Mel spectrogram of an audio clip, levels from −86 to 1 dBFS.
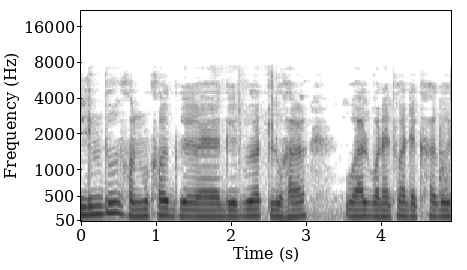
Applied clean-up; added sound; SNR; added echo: none; none; none; none.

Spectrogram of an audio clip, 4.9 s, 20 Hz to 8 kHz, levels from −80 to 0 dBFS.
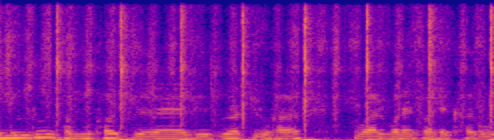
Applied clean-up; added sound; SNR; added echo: none; Rattle (instrument); -5 dB; reverberation time 0.2 s.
